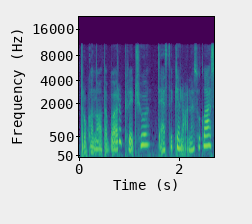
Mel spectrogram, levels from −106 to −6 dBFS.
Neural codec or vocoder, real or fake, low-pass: codec, 24 kHz, 0.9 kbps, WavTokenizer, medium speech release version 2; fake; 10.8 kHz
